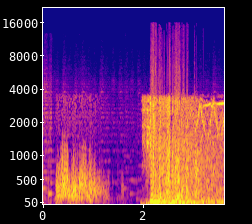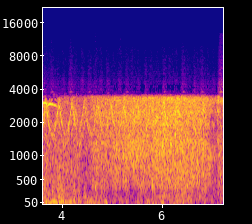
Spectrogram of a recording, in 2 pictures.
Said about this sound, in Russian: На Белгород упала авиабомба. Ее нес российский истребитель-бомбардировщик Су-34. Происшествие случилось 20 апреля. Взрыв был такой силы, что припаркованный на дороге автомобиль выбросило на крышу магазина «Пятерочка».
